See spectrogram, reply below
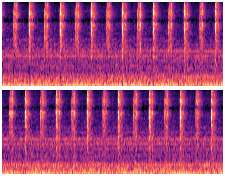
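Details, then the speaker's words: Rapid, very regular sharp clicking pulses, about three a second, over a steady hum; a radial shockwave therapy handpiece firing through gel, energy turned up, treating heel pain at a podiatry clinic. "the gel is really important for a lot of reasons right these are these are acoustic waves and the more gel the better it is"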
